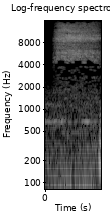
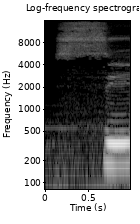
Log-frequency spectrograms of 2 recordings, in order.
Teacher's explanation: এখানে সদ এবং সিনের মাখাজ যদিও এক তবে এখানে সদটা মোটা হবে। সদ কি হবে? মোটা হবে।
